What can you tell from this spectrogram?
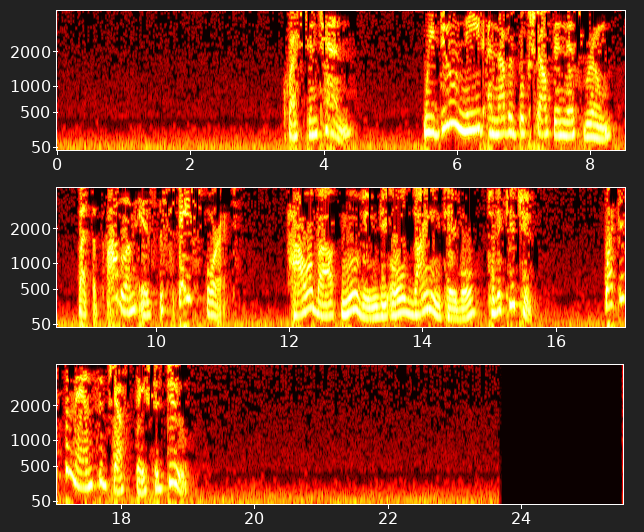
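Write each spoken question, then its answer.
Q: What does the man suggest they should do?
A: Move the old dining table to the kitchen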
